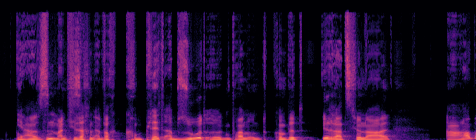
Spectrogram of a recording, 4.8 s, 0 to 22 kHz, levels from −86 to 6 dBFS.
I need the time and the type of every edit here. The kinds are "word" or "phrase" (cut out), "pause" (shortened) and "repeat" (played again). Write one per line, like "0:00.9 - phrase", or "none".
0:03.1 - pause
